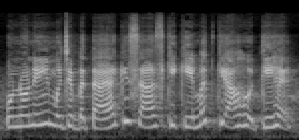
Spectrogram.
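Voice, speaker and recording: A woman as very high-pitched young daughter-in-law. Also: normal speed, noisy background, natural voice. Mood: delighted, excited. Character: young Indian daughter-in-law, touchy but affectionate. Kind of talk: Hindi moral cartoon story voice acting.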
